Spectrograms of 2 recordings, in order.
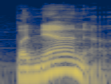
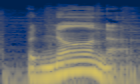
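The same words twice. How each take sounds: First: It is said with an American accent. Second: It is said with a British accent. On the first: "미국식으로는 banana 이렇게 발음하는구나" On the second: "영국식 발음기호를 읽어보면 banana"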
